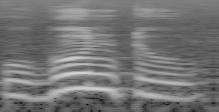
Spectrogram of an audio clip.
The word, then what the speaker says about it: Ubuntu: Let me tell you right now also, it's double O U B double O N T double O, Ubuntu.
